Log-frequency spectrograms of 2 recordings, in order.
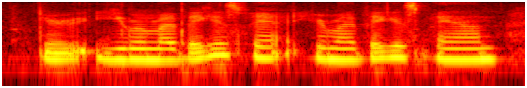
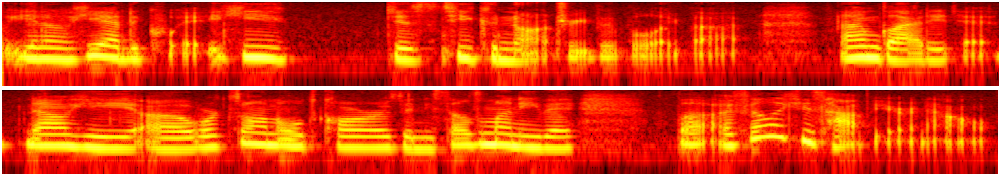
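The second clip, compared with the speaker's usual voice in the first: ordinary delivery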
